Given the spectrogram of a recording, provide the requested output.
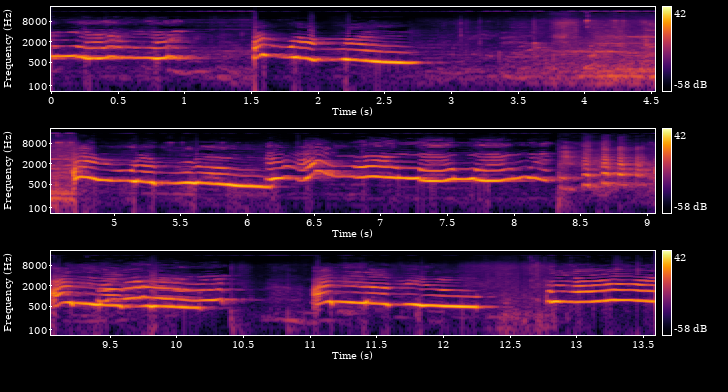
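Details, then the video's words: Pet dog Honey howling on cue to 'say I love you': repeated sliding moans that dip and rise in pitch, a noisy hissing burst midway, short yips, and a person coaxing between calls. "Honey says I Love You"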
